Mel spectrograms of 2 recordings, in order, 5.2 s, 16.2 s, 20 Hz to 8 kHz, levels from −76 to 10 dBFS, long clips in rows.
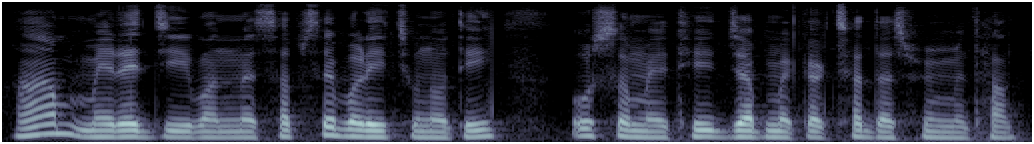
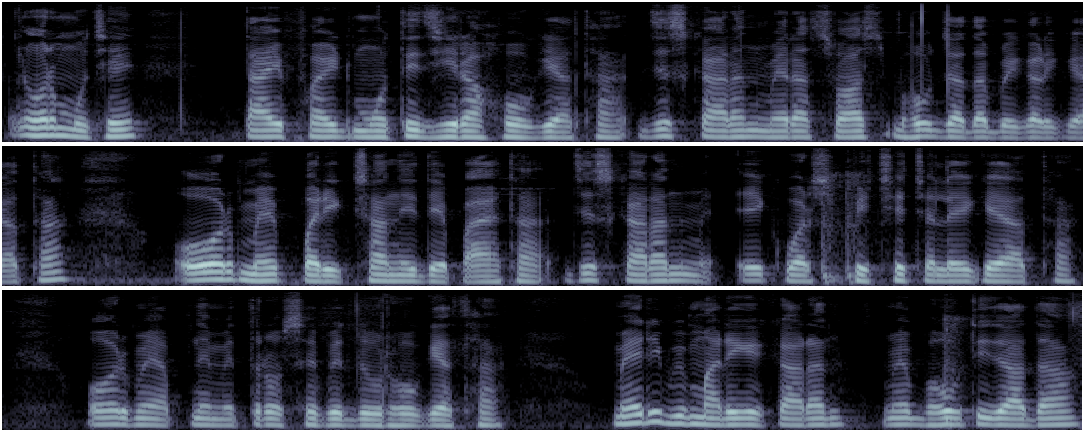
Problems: low volume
